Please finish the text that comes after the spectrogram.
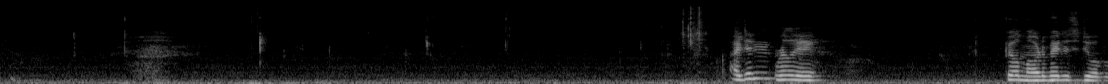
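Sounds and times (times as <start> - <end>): person chewing crisps: 2.4 - 5.3, 6.4 - 7.2
sharp mouth clicks: 2.5 - 5.2.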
